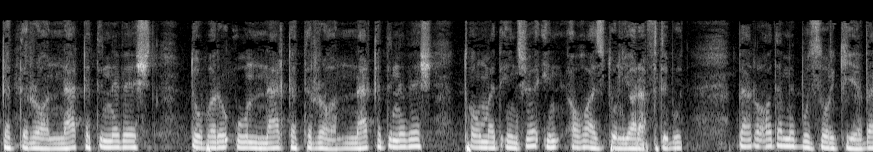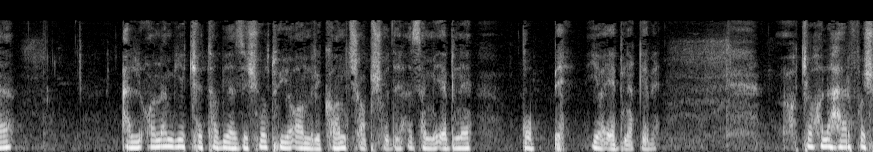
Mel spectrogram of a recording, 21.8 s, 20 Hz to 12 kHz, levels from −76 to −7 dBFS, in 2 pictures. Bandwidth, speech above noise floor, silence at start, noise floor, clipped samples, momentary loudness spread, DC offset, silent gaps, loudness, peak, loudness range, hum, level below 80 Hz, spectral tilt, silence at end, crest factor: 7.8 kHz; 30 dB; 0.05 s; -46 dBFS; under 0.1%; 11 LU; under 0.1%; none; -17 LUFS; -4 dBFS; 5 LU; none; -42 dBFS; -6.5 dB/octave; 0 s; 12 dB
